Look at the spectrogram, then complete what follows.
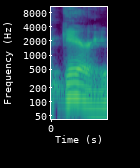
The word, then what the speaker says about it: Gerry: that we all say gerrymandering because he actually pronounced a Gary but it spelled GE rry but we also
